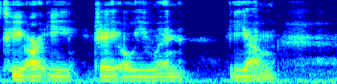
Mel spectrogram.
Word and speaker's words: Trejoun: It's Trey and John. It's not spelled like that though. It's Trejoun Young.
